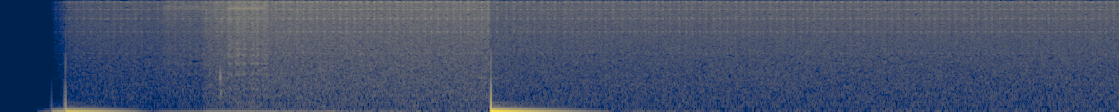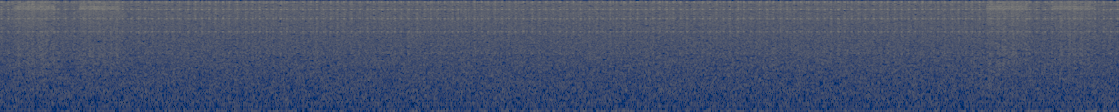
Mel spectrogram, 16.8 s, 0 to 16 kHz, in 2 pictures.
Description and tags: electric noise edirol r-44 pumped volume
edirol-r-44, electric, noise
